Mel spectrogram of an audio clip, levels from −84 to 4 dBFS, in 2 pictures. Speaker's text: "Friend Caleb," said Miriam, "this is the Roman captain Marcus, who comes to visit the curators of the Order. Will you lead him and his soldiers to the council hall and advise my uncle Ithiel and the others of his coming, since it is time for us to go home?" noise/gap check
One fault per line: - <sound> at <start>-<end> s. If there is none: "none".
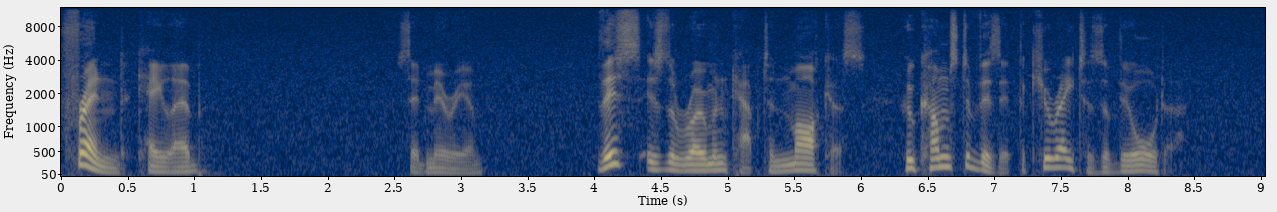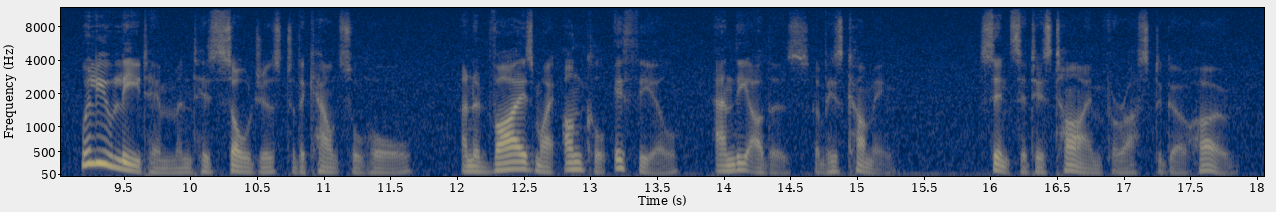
none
